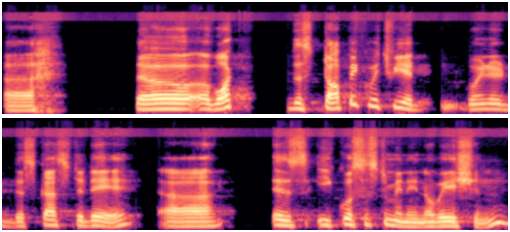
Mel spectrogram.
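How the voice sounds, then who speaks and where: Here a man talks at a moderate pace. His pitch is fairly high and his intonation lively. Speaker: panel moderator, technology strategy executive. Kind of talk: panel discussion moderation.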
